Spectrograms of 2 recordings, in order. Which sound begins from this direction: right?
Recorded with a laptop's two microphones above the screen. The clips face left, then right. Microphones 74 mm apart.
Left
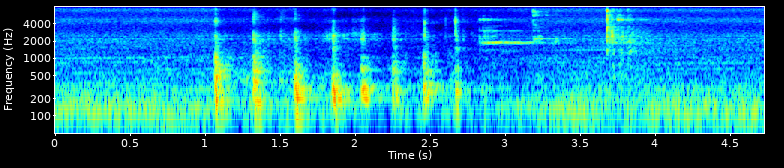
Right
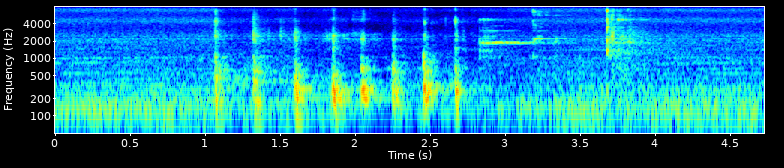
A clink, at 2.8 s.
